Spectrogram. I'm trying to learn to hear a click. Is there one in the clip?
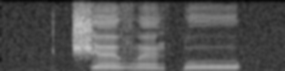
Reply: no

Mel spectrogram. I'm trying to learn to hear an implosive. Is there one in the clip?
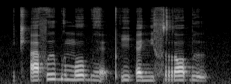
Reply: yes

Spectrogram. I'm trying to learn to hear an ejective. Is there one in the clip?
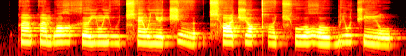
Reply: no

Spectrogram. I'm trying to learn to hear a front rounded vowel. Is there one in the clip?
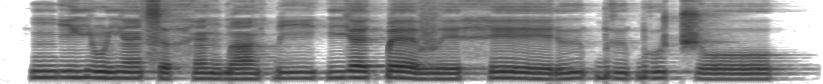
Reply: no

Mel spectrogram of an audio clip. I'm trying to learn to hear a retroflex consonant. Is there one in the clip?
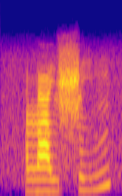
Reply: yes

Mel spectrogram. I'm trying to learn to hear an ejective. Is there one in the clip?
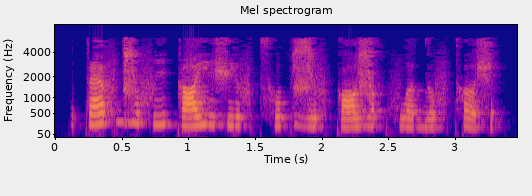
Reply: no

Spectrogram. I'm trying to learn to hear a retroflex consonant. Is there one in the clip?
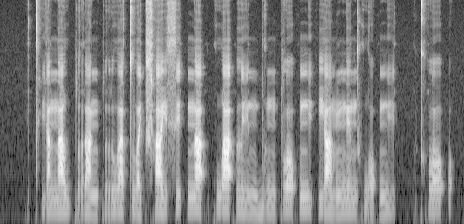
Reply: no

